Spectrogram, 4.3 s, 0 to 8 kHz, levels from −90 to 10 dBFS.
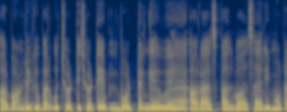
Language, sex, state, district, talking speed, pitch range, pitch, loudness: Hindi, female, Chandigarh, Chandigarh, 235 wpm, 200-210 Hz, 205 Hz, -12 LUFS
